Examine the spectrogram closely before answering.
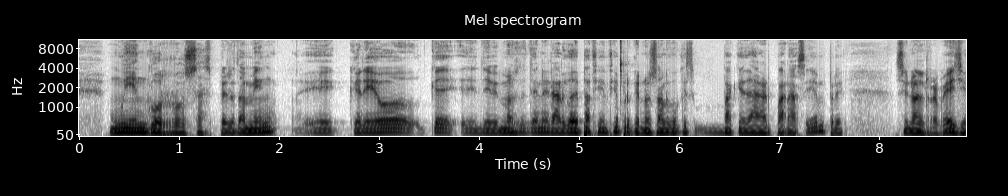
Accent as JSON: {"language": "Spanish", "country": "Spain", "said": "Nosotros somos españoles y funcionamos como tenemos que funcionar"}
